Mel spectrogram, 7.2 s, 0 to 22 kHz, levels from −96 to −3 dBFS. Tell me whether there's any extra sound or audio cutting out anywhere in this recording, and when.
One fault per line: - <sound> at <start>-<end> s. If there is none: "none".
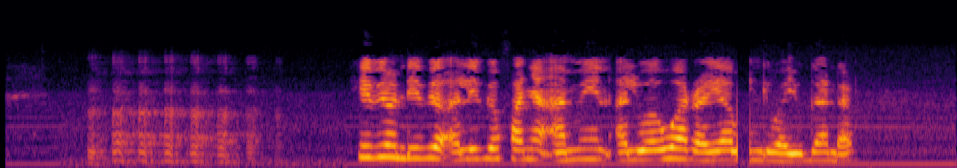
- laugh at 0.6-2.2 s
- dropout at 5.5-5.6 s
